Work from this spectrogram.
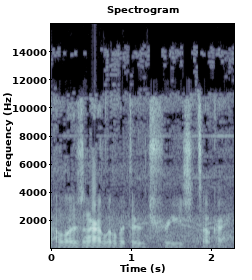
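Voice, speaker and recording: A man's voice: low voice, monotone, very fast, background noise. A man giving casual running commentary outdoors as he pilots a radio-controlled plane, talking to himself in short remarks. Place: outdoors by water.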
